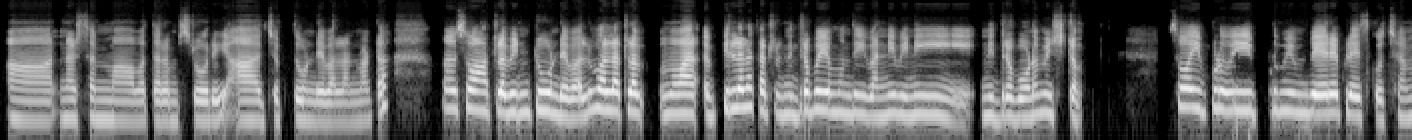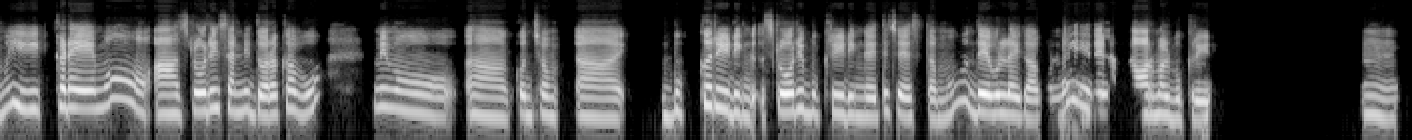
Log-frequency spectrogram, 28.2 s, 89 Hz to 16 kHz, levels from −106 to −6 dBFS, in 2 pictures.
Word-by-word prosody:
ఆహ్, 190 -1 -3
నరసింహ 200 -1 -6 0.2
అవతారం 190 0 -4
స్టోరీ 190 0 -1 0.2
ఆహ్, 195 0 0
చెప్తూ 205 0 -5
ఉండేవాళ్ళున్నమాట. 180 +1 -4 0.8
సో - - 0 0.2
అట్లా 255 0 +5
వింటూ 255 +2 +1
ఉండేవాళ్ళు. 220 +1 +1
వాళ్ళట్లా 270 -1 +6 0.4
వ - - +7 0.4
పిల్లలకి 295 +1 +5
అట్లా 245 -2 -8
నిద్రబోయే 270 +4 +3
ముందు 245 0 -4
ఇవన్నీ 225 +2 -2
విని 230 +1 -1 0.6
నిద్రబోవడం 220 +2 -1
ఇష్టం. - - -1 0.9
సో 315 - -3 0.2
ఇప్పుడు, 280 +2 0 0.3
ఇప్పుడు 275 +2 -9
మేము 255 -1 -1
వేరే 245 +1 +7
ప్లేస్‌కొచ్చాము. 215 -2 -3 0.4
ఇక్కడేమో 295 +2 +3 0.5
ఆ - - +4 0.2
స్టోరీస్ 270 +2 +2
అన్నీ 270 +2 -4
దొరకవు. 235 +2 0 0.7
మేము 295 -2 -2 0.7
ఆహ్, 220 -2 -3 0.2
కొంచెం 230 0 -2 0.4
ఆహ్, 210 -1 -2 0.6
book 260 +6 -3
reading, 250 -6 +2 0.2
story 255 +2 +5
book 245 -1 -9
reading 230 -2 -1
అయితే 220 +5 -4
చేస్తాము. 210 -1 -3 0.3
దేవుళ్ళయి 240 -2 +5
గాకుండా 205 +4 -5 0.2
ఏదైనా - - -1 0.2
నార్మల్ 235 -1 +2
బుక్ 190 - -12
రీడింగ్. 185 0 0 1.5
హ్మ్. 210 -3 -8
235 Hz, 105 wpm, -22 LUFS, 210-260 Hz, 1.5 s, వ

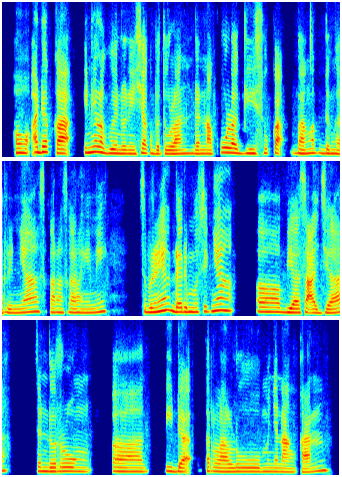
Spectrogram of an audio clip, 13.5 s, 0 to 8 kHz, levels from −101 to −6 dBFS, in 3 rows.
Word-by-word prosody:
Oh 230 -1 +1
ada 275 +1 +4
Kak, 210 -5 +4 0.2
ini 265 +3 +4
lagu 215 -5 +3
Indonesia 195 +2 0
kebetulan 190 -1 0
dan 190 +1 -1
aku 190 +7 +1
lagi 210 -3 +2
suka 220 +2 -1
banget 210 0 -1
dengerinnya 200 +3 -1
sekarang-sekarang 205 -4 -3
ini, 225 +7 -3 0.4
sebenarnya 245 +8 +3
dari 225 -2 +3
musiknya, 275 +7 +1 0.3
eee, 235 -1 +2
biasa 205 -2 +2
aja, 185 +1 0 0.5
cenderung, 205 -1 -1 0.3
eee, 200 -1 0 0.3
tidak 205 -2 0 0.2
terlalu 195 -1 -1
menyenangkan, 195 +3 -3
205 Hz, 115 wpm, -22 LUFS, 195-230 Hz, 0.5 s, ada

